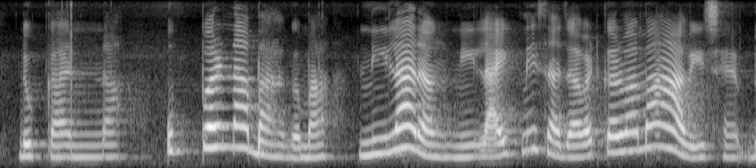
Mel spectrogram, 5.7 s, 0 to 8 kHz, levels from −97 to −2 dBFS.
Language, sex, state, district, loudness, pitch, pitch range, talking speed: Gujarati, female, Gujarat, Valsad, -18 LUFS, 225 Hz, 205-320 Hz, 135 wpm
